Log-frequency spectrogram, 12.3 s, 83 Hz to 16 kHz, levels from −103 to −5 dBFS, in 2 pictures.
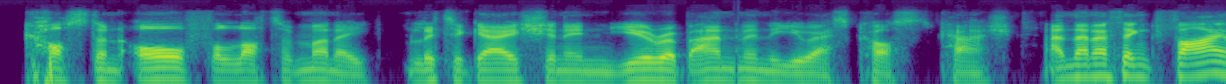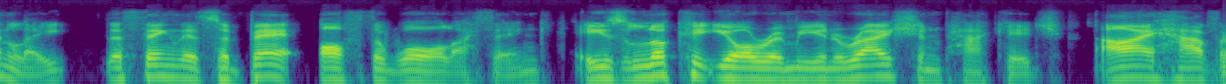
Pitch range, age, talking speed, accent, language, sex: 95-115 Hz, 40-59, 185 wpm, British, English, male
